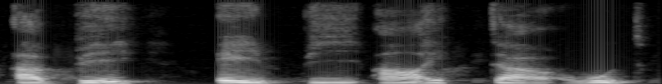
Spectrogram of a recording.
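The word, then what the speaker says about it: Abu Dawud: Abi da wood.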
